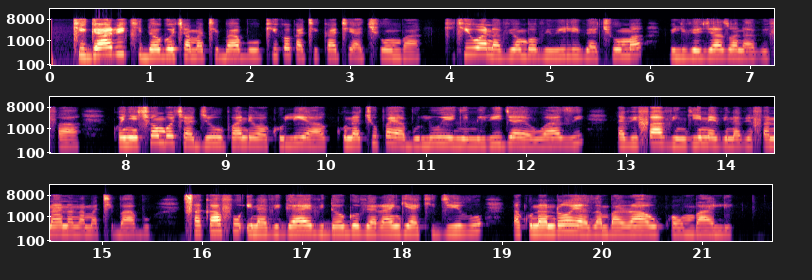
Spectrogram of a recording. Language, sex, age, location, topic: Swahili, female, 18-24, Nairobi, health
